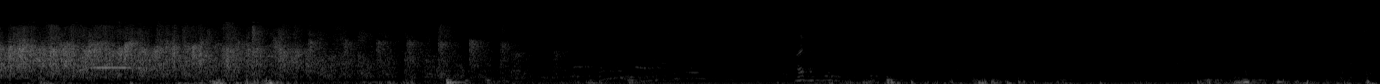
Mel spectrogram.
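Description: A crowd applauds with dense, loud clapping for about five seconds, then it thins out into scattered claps and faint taps and shuffling sounds that continue quietly.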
